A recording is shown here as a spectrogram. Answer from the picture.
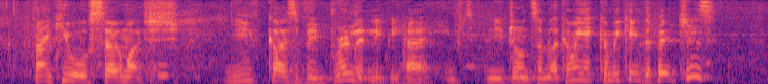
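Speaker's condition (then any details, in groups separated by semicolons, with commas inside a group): No condition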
